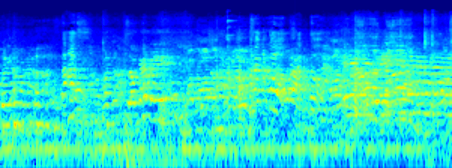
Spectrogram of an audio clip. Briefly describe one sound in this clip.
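Older women laugh and cheer loudly nearby.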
